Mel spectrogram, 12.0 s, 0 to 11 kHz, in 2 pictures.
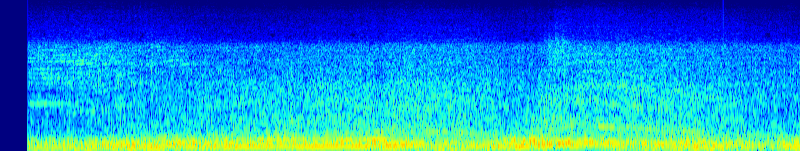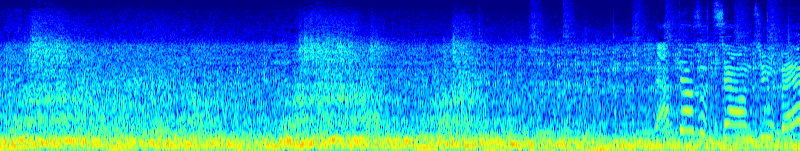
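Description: Supercharged 5.4-litre V8 of a 2002 Ford F-150 Harley-Davidson running very loud, with short surges every couple of seconds.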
